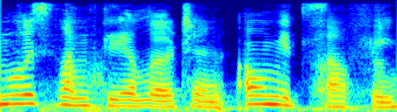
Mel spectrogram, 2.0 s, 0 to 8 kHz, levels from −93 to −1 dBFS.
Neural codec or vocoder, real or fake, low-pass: codec, 16 kHz in and 24 kHz out, 0.6 kbps, FireRedTTS-2 codec; fake; 7.2 kHz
